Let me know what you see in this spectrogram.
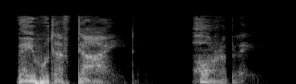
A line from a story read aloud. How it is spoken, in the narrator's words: the mage whispered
